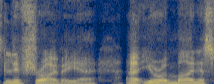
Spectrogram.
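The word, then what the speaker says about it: Liev Schreiber: Uh, Lib Shrider. You're a minus. I don't know if I pronounced that correctly, but you can definitely give me that. It's Liv Shrivever.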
